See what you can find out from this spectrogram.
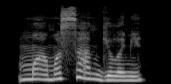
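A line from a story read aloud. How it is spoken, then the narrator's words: Soft babbling. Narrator (Russian): мягко пролепетала она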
